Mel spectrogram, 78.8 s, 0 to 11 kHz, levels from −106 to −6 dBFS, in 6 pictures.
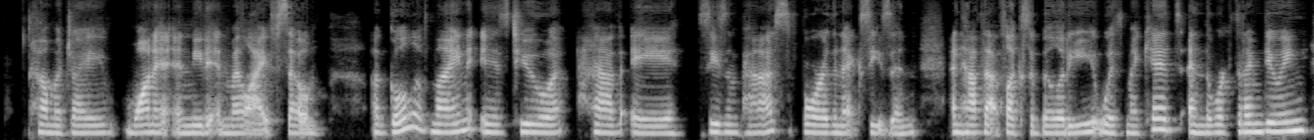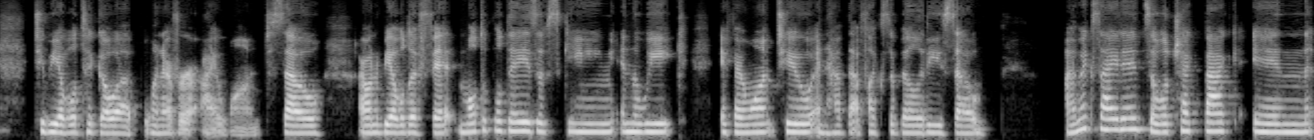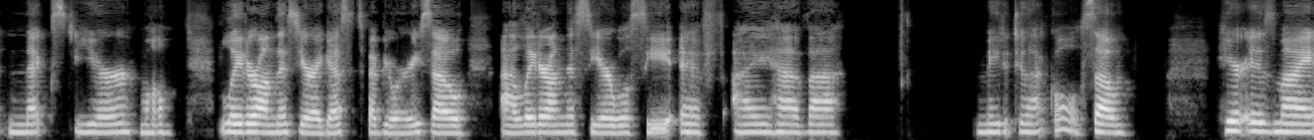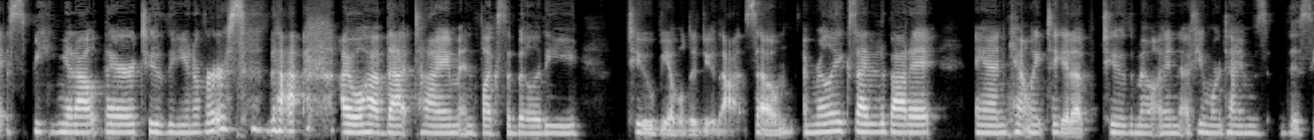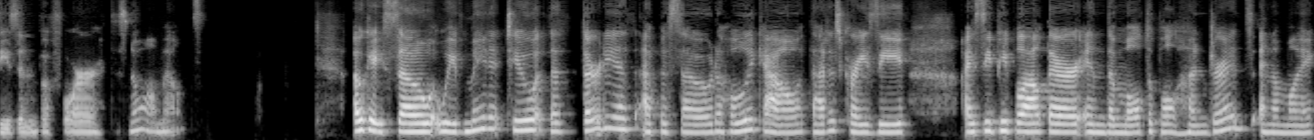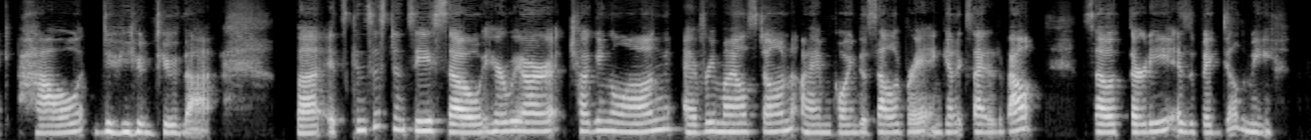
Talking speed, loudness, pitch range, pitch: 165 wpm, -22 LUFS, 180-210 Hz, 190 Hz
